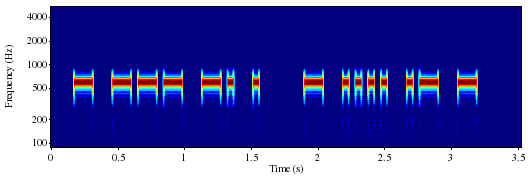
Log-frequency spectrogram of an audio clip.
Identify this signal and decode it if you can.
Morse code, heard as a keyed tone, about 25 wpm, 600 Hz. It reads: TONE THAT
